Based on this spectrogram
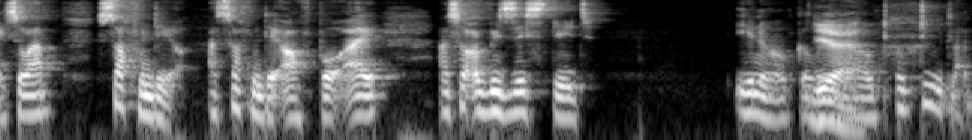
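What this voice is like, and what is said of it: Bolton working-class Northern English accent. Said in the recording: “I'm a working class girl from Bolton. So, I, you know, not my accent probably gives that away.”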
